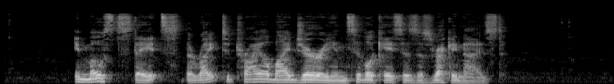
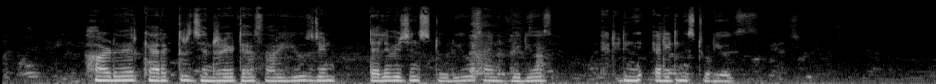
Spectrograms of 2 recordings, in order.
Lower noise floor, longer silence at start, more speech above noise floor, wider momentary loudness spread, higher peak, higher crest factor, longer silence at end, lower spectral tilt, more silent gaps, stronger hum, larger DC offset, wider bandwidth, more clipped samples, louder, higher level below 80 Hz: first, -62 dBFS vs -46 dBFS; first, 0.75 s vs 0.05 s; first, 42 dB vs 26 dB; second, 10 LU vs 20 LU; first, -2 dBFS vs -6 dBFS; about the same, 18 dB vs 16 dB; about the same, 1.1 s vs 1.05 s; second, -5 dB/octave vs -6.5 dB/octave; neither; neither; neither; second, 11.5 kHz vs 15.5 kHz; neither; about the same, -20 LUFS vs -21 LUFS; about the same, -46 dBFS vs -42 dBFS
